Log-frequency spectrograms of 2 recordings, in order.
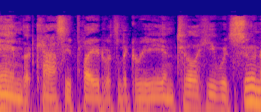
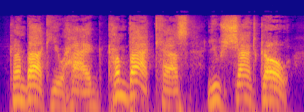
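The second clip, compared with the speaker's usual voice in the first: much louder, higher, frantic calling; shouting after her; 7 semitones higher, 14 dB louder than usual. A narrator's reading. Legree shouts after Cassie fleeing up the stairs, frantic. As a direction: yell up the stairs in alarm.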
